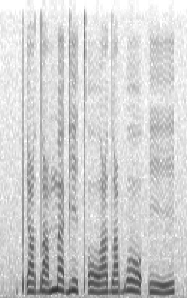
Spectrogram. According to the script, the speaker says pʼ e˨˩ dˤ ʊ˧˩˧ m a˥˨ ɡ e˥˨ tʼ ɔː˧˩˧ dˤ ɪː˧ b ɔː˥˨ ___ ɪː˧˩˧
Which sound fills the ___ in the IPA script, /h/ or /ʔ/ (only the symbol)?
ʔ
